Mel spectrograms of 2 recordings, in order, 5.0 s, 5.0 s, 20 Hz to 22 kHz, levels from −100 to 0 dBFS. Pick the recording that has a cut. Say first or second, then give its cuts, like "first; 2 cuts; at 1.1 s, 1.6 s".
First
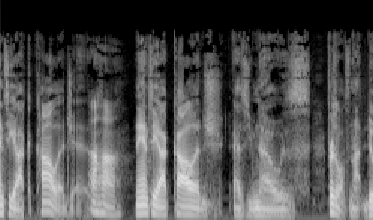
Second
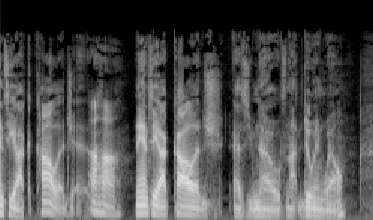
second; 1 cut; at 3.7 s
